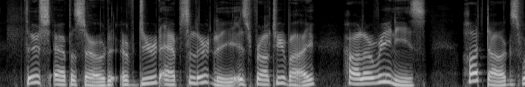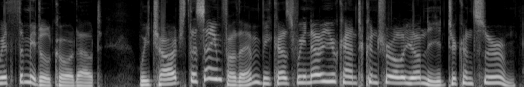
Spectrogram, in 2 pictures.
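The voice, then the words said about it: Imitated character voice. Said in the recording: “I'm doing a different voice ... I was trying to be Marvin ... I was just hoping there wasn't too much Ray in there”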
